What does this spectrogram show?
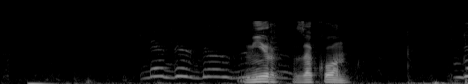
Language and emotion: Russian, neutral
